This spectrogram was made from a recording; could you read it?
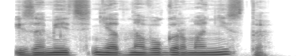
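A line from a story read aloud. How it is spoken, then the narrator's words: Grumbled. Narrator (Russian): проворчала Лида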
